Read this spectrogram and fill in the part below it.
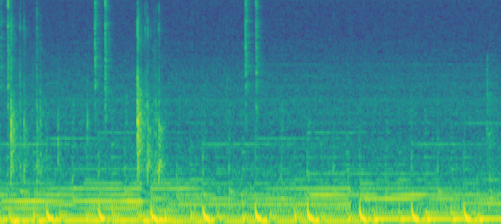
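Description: Steady, close clicking of keys on a computer keyboard as credentials are typed in during a software setup, with uneven rhythm and no talking.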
